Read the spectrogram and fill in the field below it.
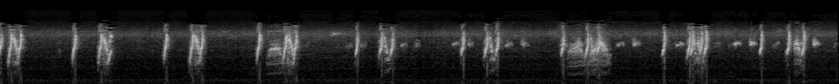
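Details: Morning calling by a female common quail: a steady series of sharp, raspy clicks, some longer grating bursts, and short high peeps between them, roughly one cluster a second.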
